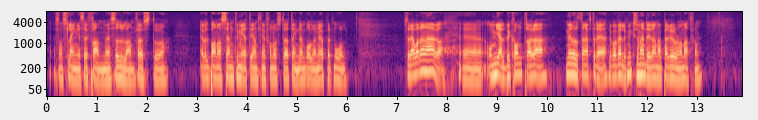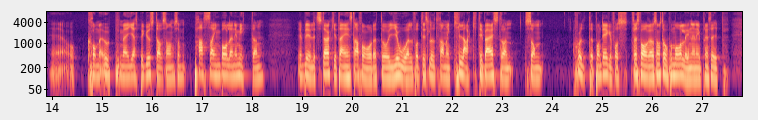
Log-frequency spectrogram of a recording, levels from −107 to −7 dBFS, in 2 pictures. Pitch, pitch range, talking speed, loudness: 110 Hz, 100-125 Hz, 190 wpm, -20 LUFS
